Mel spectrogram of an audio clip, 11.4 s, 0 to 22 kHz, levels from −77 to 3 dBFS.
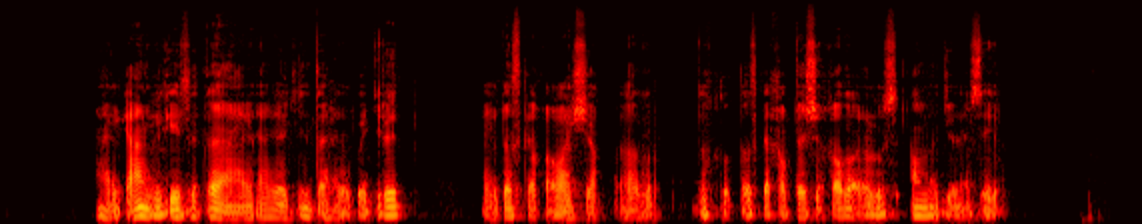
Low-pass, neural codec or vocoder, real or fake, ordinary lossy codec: none; codec, 44.1 kHz, 3.4 kbps, Pupu-Codec; fake; none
